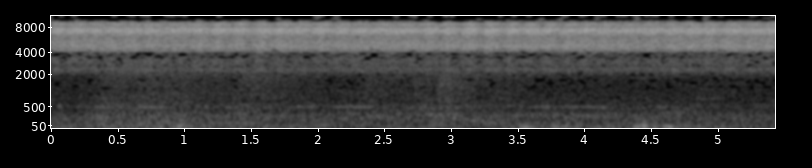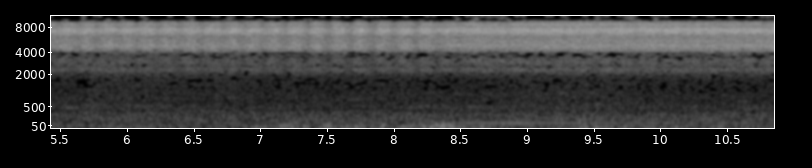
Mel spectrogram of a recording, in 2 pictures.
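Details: A chorus of cicadas in an Italian town on a hot summer day keeps up a continuous shrill, rasping hum without pause, with a soft low rumble and a faint tone near the middle.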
